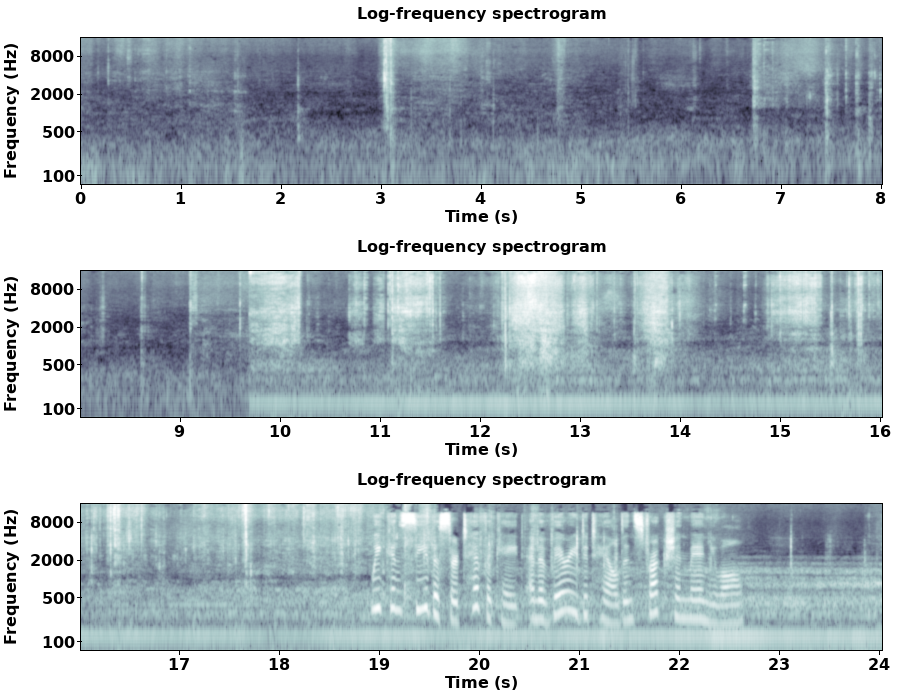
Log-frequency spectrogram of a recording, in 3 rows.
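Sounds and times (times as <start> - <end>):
steady low hum: 8.9 - 24.0
packaging crinkling and scraping: 9.7 - 21.1.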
